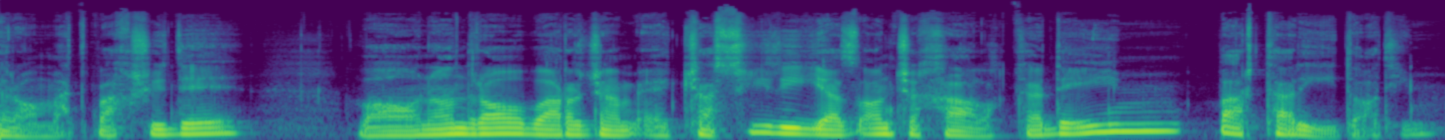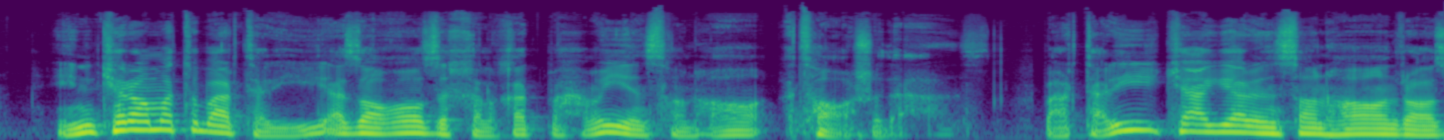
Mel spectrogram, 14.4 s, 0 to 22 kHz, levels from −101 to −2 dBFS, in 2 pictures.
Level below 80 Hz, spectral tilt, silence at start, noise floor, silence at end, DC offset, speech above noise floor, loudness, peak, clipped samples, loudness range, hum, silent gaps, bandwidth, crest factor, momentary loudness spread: -48 dBFS; -7 dB/octave; 0 s; -59 dBFS; 0 s; under 0.1%; 38 dB; -22 LUFS; -6 dBFS; under 0.1%; 4 LU; none; none; 15.5 kHz; 16 dB; 13 LU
